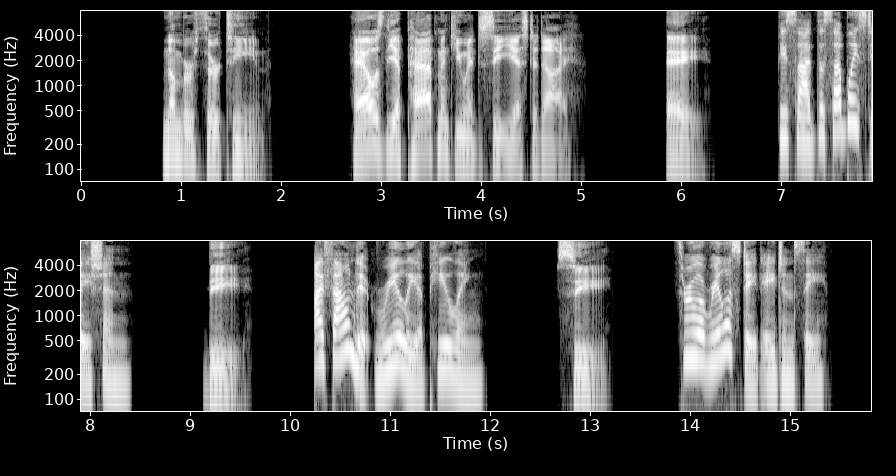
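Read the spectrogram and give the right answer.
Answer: B: I found it really appealing.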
